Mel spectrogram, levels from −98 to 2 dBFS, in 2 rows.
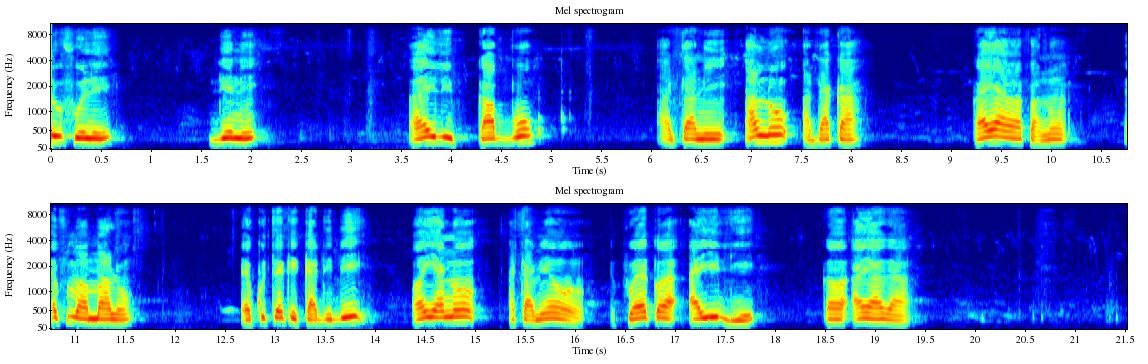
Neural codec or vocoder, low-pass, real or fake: none; 9.9 kHz; real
